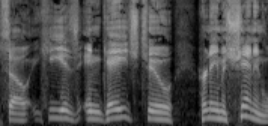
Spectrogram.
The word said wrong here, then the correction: Cheyenne: That's how you pronounce it, is Cheyenne. It is not Shannon Woodley. – I don't think there's enough N's for it to be Shannon.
